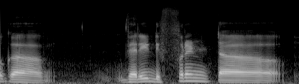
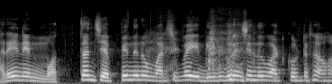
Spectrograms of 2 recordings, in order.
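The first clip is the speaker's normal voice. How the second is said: raised, higher retelling of his own frustrated reply; exasperated retort; 6 semitones higher, 6 dB louder than usual. Retold or imitated. Man retelling what he told her, raised and exasperated. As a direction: push it up like you're fed up again.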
